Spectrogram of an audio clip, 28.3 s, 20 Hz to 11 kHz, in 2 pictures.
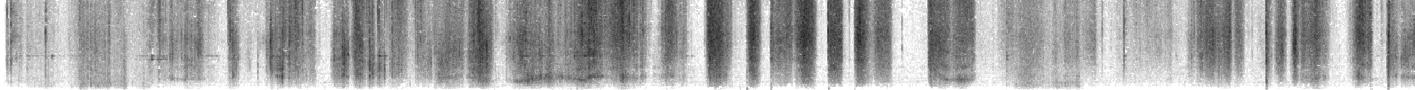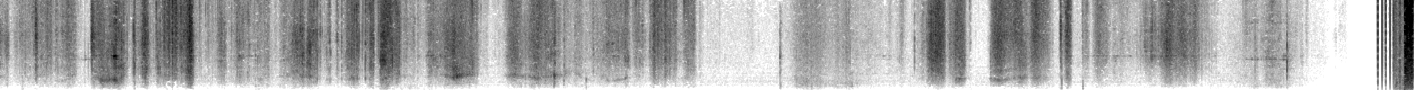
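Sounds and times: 
gritty dirt debris smearing: 0.7 - 21.2, 23.4 - 26.2.

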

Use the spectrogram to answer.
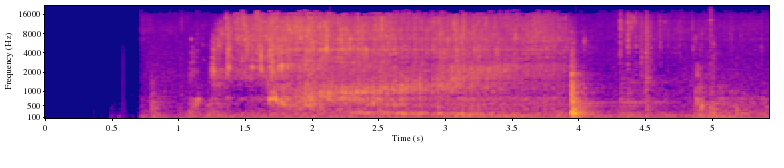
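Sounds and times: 
half a pint of beer pulled in a public house: 1.0 - 5.2.

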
